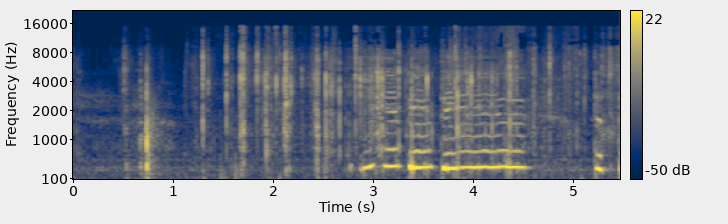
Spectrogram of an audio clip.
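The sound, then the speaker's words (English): Quick, crisp papery clicks and flicks of trading cards being shuffled, in uneven bursts, with a steady hummed tone joining partway through before more scattered card sounds. “No, I was doing the shuffle thing first.”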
